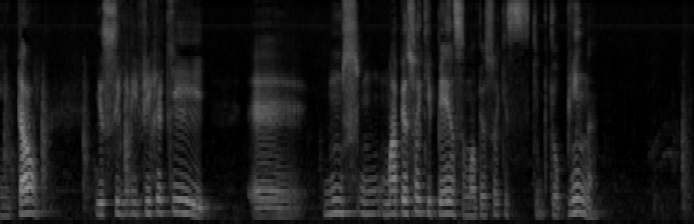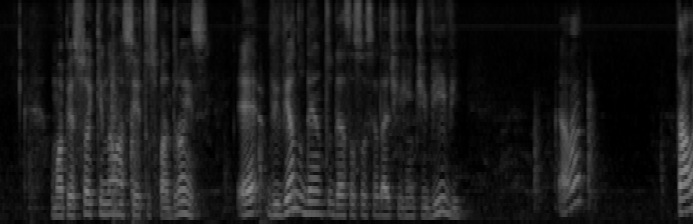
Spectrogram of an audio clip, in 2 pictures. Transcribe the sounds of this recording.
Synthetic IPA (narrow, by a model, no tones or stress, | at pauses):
ẽnt̪ɐ̃w̃ | isʊ̥siɡnifikɐkʰɪ | ɛ | ũsũũmɐpesoɐkɪpẽsɐũmɐpesoɐkɪɪkɪopĩnɐ | ũmɐpesoɐkɪnɐ̃w̃asejt̪ɐʊspad̪ɾõj̃s | ɛvivẽnd̪ʊd̪ẽnt̪ɾʊd̪ɛsɐsosied̪ad͡ʒɪkɪaʒẽnt͡ʃɪvivɪ | ɛ̰lɐ | t̪al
